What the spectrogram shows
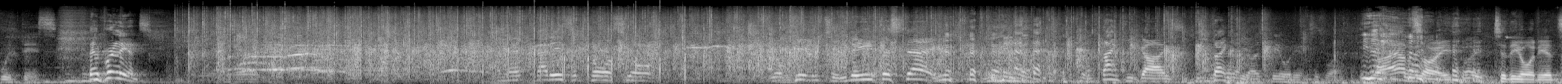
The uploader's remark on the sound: on stage at Big Finish Day 2018 on 3rd November 2018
